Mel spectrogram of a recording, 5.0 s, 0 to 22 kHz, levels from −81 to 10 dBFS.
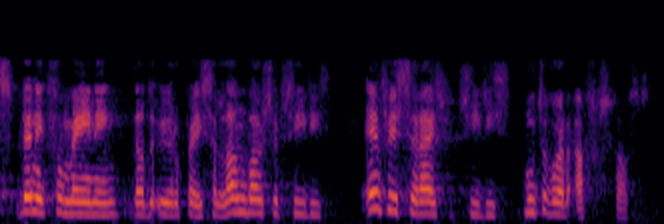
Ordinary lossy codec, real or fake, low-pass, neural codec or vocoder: Opus, 24 kbps; real; 7.2 kHz; none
